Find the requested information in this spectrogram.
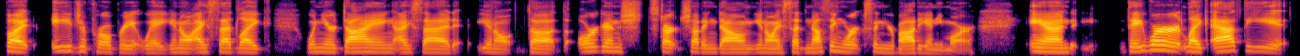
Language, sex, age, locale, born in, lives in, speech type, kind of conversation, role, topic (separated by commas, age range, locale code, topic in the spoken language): English, female, 30-34, en-US, United States, United States, conversation, podcast, guest, In what ways do children’s views on death change as they grow, and how can adults help them understand and cope with loss?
